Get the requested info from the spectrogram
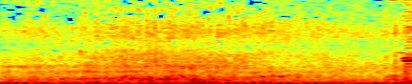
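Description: Street traffic: a motorcycle engine passing close by, followed by a car, over a steady rumble of vehicle noise.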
